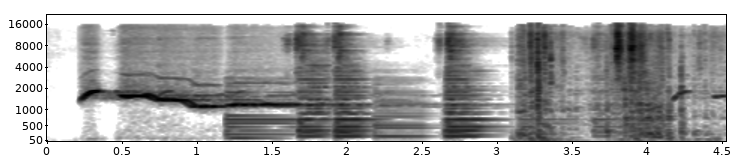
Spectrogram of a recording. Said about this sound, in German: zum Beispiel hat sich vor ein paar Wochen einen Hund zugelegt und den möchte er jetzt mit Hilfe von so hohen Pfeiftönen trainieren.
